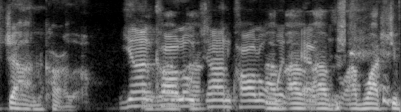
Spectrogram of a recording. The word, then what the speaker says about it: Giancarlo: It's John. It's not John because in Spanish, there's no he himself will tell you it's John. What the fuck are you talking about? The case really just actually Giancarlo Stanton. Bro, my man is arguing the pronunciation of another man's name. That's insane. You can say it shouldn't be pronounced John. It shouldn't be because if you read the Spanish alphabet, the G is not pronounced that way.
